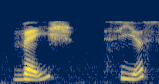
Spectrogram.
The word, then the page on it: weich, siess: Bas-Rhin; Herrlisheim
